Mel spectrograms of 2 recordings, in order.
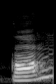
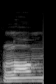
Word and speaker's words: กลอง: มัน ไม่ อ่าน ว่า กล่อง นะ ครับ อ่าน ภาษา ล้านนา น่ะ ตรวจ ลาบ ปล้น เอา มา กำ ไว้ เฉย ๆ นะ ครับ อ่าน ต่อ กะ เนี่ย ก้ำ ไว้ ให้ มัน หือเฉย ๆ นะ ครับ ออก เสียง แล้ว ก็ อ่าน ว่า ก๋อง สัญญา เนี่ย มัน พอ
